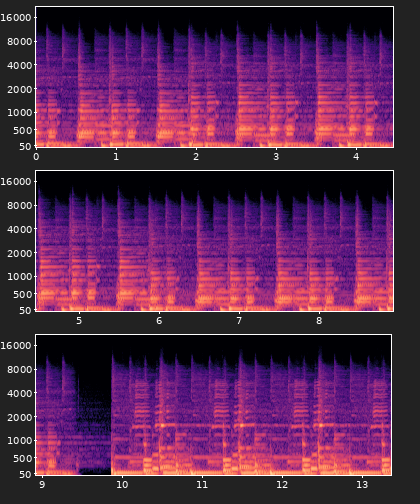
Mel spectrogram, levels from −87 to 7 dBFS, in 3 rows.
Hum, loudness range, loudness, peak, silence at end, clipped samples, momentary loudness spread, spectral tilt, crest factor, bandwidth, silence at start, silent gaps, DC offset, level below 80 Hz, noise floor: none; 4 LU; -17 LUFS; 0 dBFS; 0 s; under 0.1%; 8 LU; -7.5 dB/octave; 14 dB; 9.8 kHz; 0 s; none; under 0.1%; -18 dBFS; -37 dBFS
